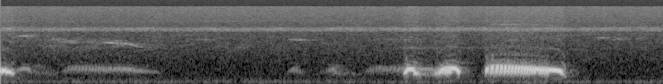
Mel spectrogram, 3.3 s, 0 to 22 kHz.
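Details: Spotted dove recorded 28 November 2017 at Bờ Y, Kon Tum, Vietnam: faint soft hooting notes first, then one loud phrase of two short coos followed by a long sustained coo near the end.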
